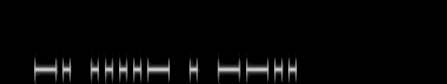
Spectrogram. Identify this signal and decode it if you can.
Morse code, heard as a keyed tone, about 17 wpm, 700 Hz. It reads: N4EZ
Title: USA Call Signs - 4 Characters - Repeated 3x - 17wpm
